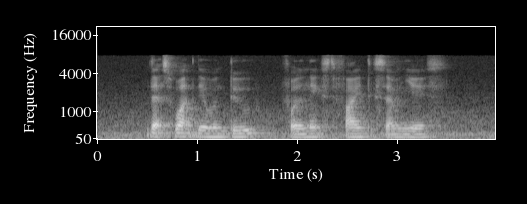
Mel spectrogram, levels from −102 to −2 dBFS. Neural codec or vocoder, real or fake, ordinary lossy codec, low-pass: none; real; none; none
